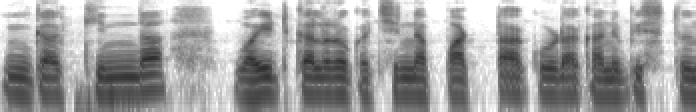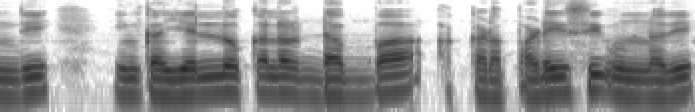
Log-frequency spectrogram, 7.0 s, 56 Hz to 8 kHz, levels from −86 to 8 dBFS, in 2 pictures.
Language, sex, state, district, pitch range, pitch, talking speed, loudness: Telugu, male, Telangana, Mahabubabad, 125-135 Hz, 130 Hz, 140 wpm, -18 LUFS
